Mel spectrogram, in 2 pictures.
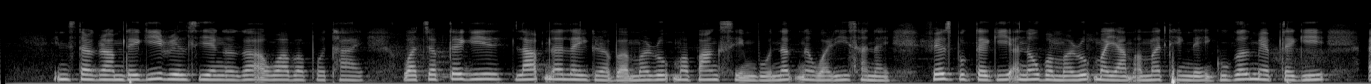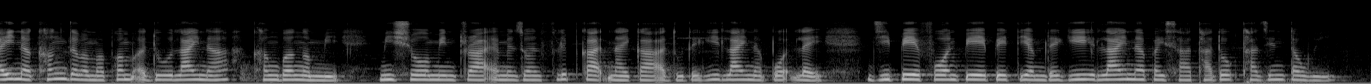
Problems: none marked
